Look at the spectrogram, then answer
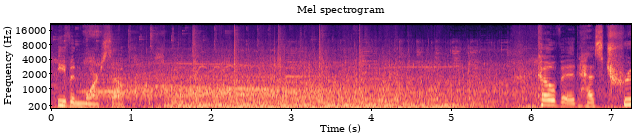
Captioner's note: crowd cheering; fireworks crackling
